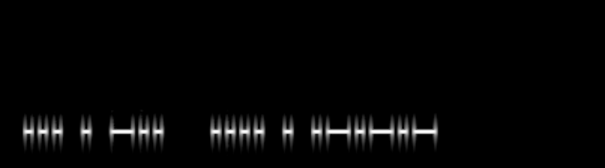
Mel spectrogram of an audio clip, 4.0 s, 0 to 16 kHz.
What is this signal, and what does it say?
Morse code, heard as a keyed tone, about 25 wpm, 700 Hz. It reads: SED HE.
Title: Sentences from Top 400 Words and Abbreviations 25wpm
